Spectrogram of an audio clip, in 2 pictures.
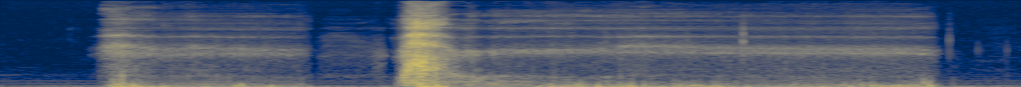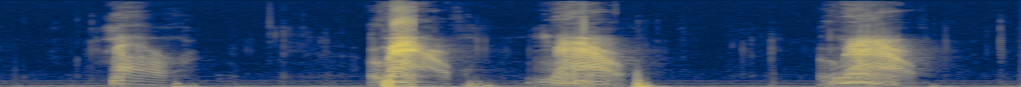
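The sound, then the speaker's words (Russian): A person imitates a small kitten with their voice: first a long, strained, breathy cry, then four short, high mewing squeaks spaced out after a pause, fairly loud and slightly hoarse. “Это типа маленький котенок, только раньше, конечно, лучше получалось, но голос сел, что поделаешь, уже нормально не получается.”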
